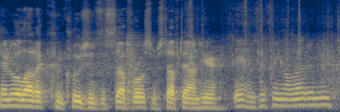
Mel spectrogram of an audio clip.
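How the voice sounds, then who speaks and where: A man talking at a very fast pace with lively intonation over noticeable background noise. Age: 30s. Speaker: vlogger, former prisoner. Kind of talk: casual monologue vlog. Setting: hotel room. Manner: animated.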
